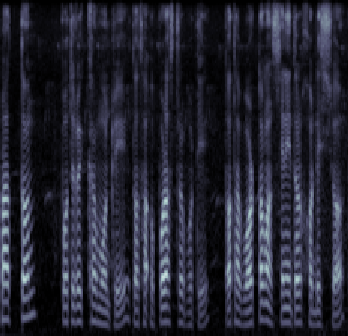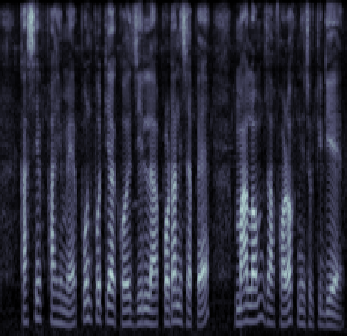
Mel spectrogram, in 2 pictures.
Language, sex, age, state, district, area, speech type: Assamese, male, 18-30, Assam, Kamrup Metropolitan, rural, read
